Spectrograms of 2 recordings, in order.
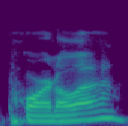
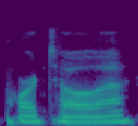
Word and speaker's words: Portola: So Bayview, Hunters Point, the Portola, which is how locals pronounce it, not Portola,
